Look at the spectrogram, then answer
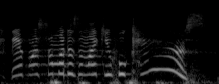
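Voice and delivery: quick, high-pitched shrug-off; breezy dismissal. Real, not acted. Preacher reassuring the disliked, high breezy dismissal. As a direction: rush the first part, then toss off "who cares".

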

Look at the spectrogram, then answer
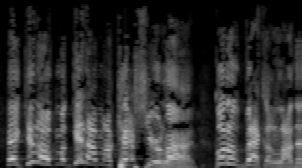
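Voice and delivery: high, loud yelling at a customer; angry cashier yell. Retold or imitated. Walmart cashier yelling at a rude customer, high and loud. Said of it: "they're gonna be like".

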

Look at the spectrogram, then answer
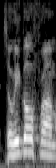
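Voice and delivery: normal talking voice

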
